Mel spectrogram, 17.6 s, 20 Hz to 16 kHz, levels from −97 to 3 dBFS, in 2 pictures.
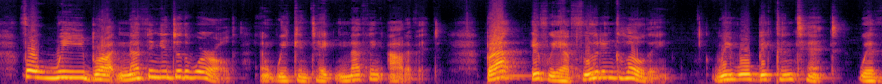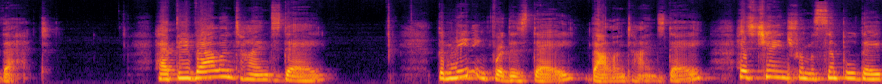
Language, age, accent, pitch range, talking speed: English, 60-79, American, 145-205 Hz, 150 wpm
